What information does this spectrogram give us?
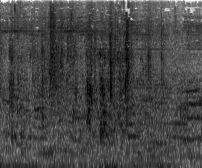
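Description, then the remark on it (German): Water sloshes and swirls continuously as a gold miner in Kenya stirs muddy water, made of ground rock from a mine tunnel, in a metal bowl with his bare hand, a fairly quiet churning with small splashes and trickles and no clear pauses. “Pascal Uma Okello sitzt vor einer Metallschüssel. Mit der bloßen Hand rührt er durch schlammiges Wasser.”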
